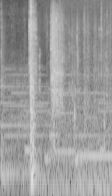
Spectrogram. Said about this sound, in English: He wanted to be sure no one heard, so he grabbed one of the uniforms from downstairs to drive us. He and I stuffed ourselves unceremoniously into the back of a horse-drawn paddy wagon.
